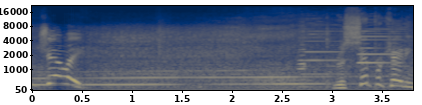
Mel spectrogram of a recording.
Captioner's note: grinder whirring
